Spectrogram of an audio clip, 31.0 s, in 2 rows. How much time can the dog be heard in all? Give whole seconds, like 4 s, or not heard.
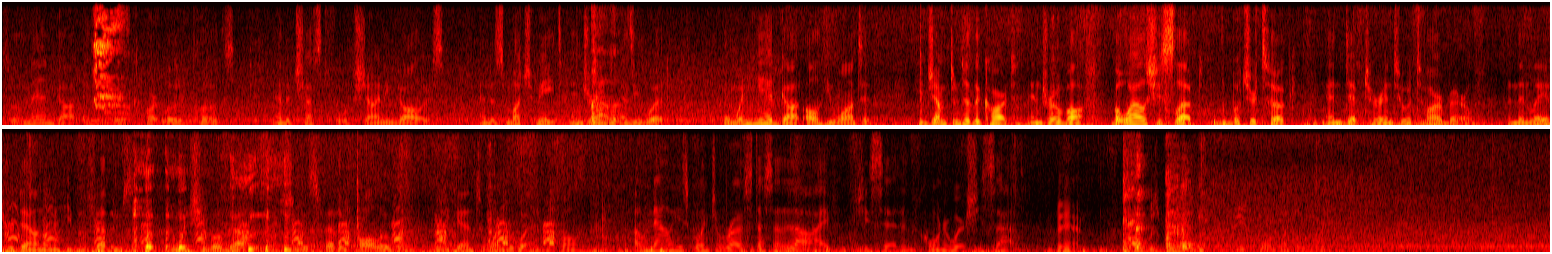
6 s.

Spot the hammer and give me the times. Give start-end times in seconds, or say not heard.
not heard.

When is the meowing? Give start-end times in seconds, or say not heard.
0.9-1.3.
